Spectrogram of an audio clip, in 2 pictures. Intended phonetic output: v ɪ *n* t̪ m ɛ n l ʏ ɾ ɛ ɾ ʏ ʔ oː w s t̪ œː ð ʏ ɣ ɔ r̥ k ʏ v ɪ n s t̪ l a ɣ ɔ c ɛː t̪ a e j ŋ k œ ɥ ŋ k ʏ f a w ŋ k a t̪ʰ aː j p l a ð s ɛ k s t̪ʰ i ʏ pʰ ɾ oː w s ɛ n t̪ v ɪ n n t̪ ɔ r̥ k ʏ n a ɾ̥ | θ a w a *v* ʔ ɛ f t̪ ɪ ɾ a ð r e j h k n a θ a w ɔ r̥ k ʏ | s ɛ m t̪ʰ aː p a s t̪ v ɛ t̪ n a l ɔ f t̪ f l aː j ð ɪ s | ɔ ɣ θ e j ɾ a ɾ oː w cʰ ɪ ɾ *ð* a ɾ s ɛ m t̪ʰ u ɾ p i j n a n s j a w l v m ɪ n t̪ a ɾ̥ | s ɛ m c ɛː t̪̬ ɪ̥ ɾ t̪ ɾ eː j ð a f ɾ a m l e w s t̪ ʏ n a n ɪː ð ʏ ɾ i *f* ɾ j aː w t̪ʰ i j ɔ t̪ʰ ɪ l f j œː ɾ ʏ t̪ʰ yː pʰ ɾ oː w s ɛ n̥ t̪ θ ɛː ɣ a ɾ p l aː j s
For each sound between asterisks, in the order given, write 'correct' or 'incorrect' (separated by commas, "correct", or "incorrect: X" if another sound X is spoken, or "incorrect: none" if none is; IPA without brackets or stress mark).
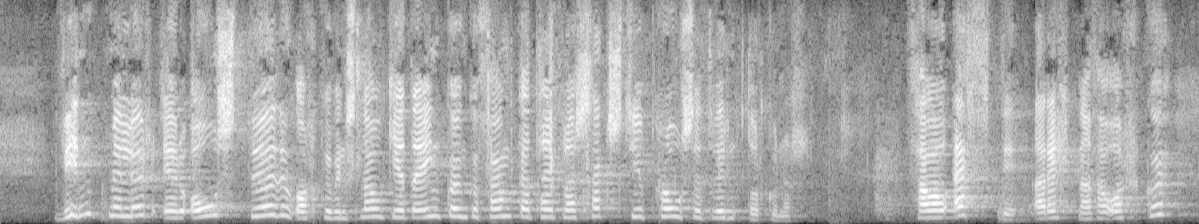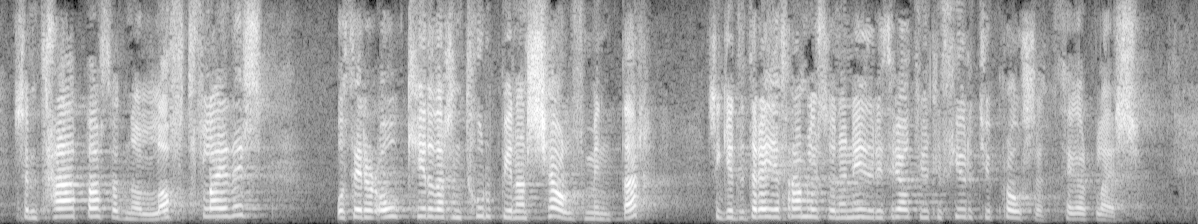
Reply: correct, incorrect: w, correct, incorrect: θ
